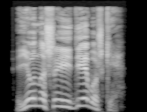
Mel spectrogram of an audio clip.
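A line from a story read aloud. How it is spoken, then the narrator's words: Exclaiming. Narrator (Russian): воскликнул он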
